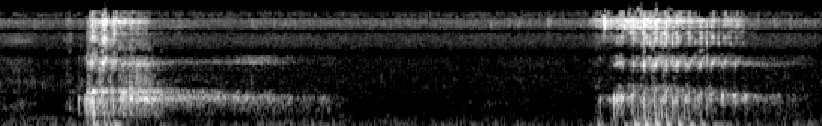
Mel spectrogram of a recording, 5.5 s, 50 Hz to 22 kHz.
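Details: 84-year-old person snoring: two low, rough, fluttering snores a few seconds apart, each followed by a quiet pause, with steady room noise.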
